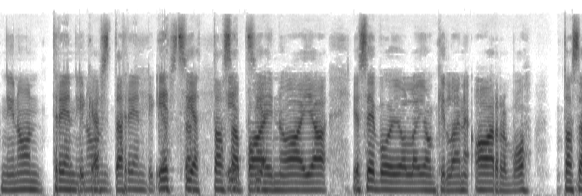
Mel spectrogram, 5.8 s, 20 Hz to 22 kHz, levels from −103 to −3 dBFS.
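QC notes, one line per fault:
0.69–2.69 s, doubled audio track: Just after "niin on", the speech is joined by a second, full-band copy of itself trailing roughly 0.7 s behind and about 5 dB quieter, so the voice overlaps itself. The copy has no reverb tail or room colouring, and it cuts in and out abruptly, ending before "ja ja se voi". This is likely a second capture through a slower path or an edit that left two misaligned copies in the mix.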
